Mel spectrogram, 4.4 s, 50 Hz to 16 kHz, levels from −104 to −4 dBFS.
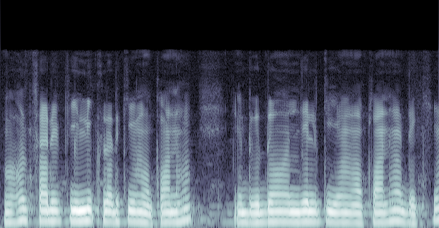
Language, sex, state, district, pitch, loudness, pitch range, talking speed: Hindi, male, Chandigarh, Chandigarh, 120 Hz, -16 LUFS, 115-125 Hz, 230 wpm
